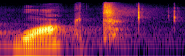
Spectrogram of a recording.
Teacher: Very few of us realize, for example, in English, that the past tense suffix ed is actually pronounced in 3 different ways. When we say he walked, we pronounce the ed like a t, walked.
